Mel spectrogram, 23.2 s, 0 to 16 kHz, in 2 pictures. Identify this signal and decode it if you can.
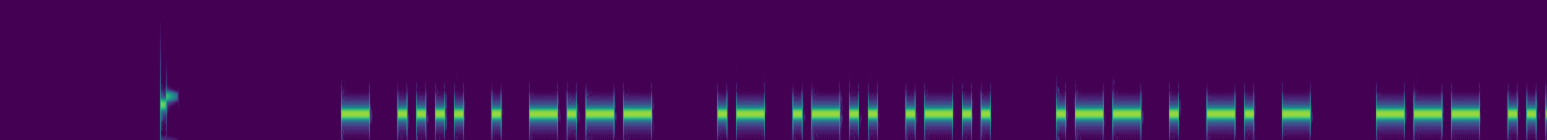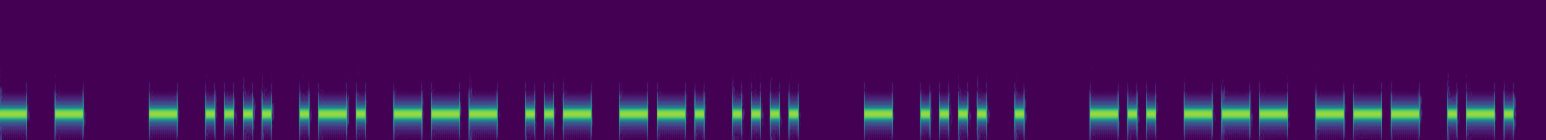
Morse code, heard as a keyed tone, about 17 wpm, 700 Hz. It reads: THEY ALL WENT OUT THROUGH THE DOOR
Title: Sentences from Top 1000 Words - Review Part 1 - 17wpm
